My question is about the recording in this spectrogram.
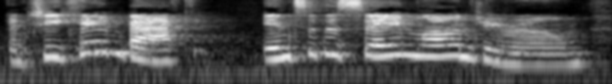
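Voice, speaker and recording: A woman vlogger casually retelling a story, animated and emphatic, with asides to her viewers. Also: high voice, a little slow.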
